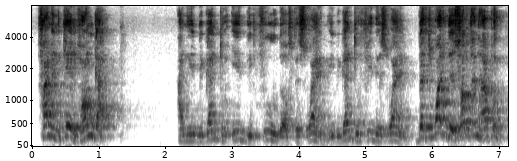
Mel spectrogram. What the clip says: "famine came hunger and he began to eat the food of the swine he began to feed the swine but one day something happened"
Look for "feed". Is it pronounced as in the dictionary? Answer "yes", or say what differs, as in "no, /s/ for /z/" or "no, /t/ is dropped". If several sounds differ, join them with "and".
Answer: yes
